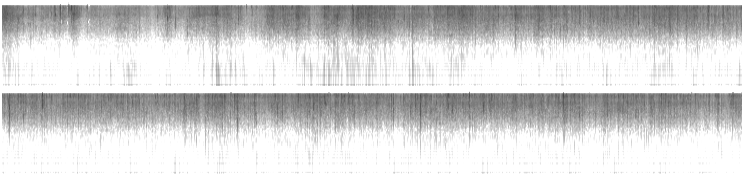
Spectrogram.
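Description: A small crumpled piece of clear plastic bubble wrap is held in both hands and rubbed and crinkled with the fingertips. The result is a steady stream of bright, dense crackling and crinkling, with low-level handling rustle underneath and no clear pauses between sounds.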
